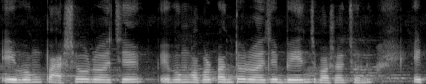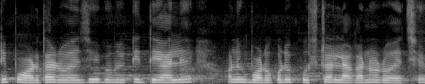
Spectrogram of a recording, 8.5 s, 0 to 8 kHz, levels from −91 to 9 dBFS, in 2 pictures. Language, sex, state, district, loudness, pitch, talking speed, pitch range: Bengali, female, West Bengal, Dakshin Dinajpur, -20 LUFS, 225 Hz, 155 wpm, 215-235 Hz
